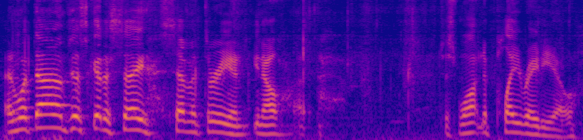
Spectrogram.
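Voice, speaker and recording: An American man with a voice on the high side talks at a moderate pace, chatting plainly and informally outdoors in a backyard by a metal shed. A radio hobbyist making videos, he switches between casual talk and amateur radio calls against a noisy background.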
